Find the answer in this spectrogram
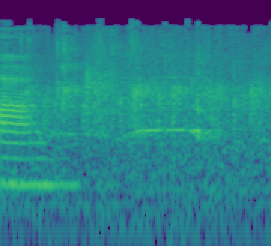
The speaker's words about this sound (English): Those claps look like masculine claps.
